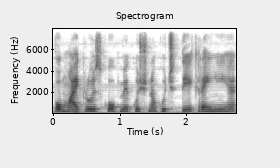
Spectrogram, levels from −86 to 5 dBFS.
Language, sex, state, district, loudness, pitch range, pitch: Hindi, female, Madhya Pradesh, Umaria, -21 LUFS, 195-210 Hz, 205 Hz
